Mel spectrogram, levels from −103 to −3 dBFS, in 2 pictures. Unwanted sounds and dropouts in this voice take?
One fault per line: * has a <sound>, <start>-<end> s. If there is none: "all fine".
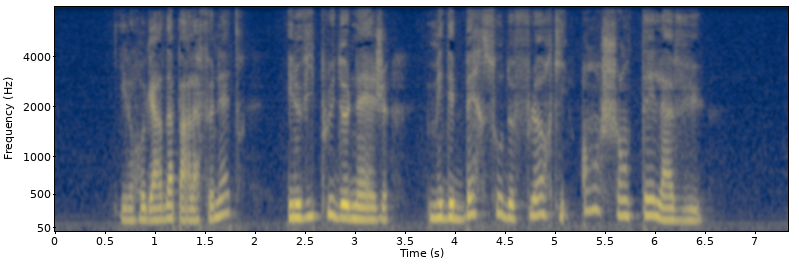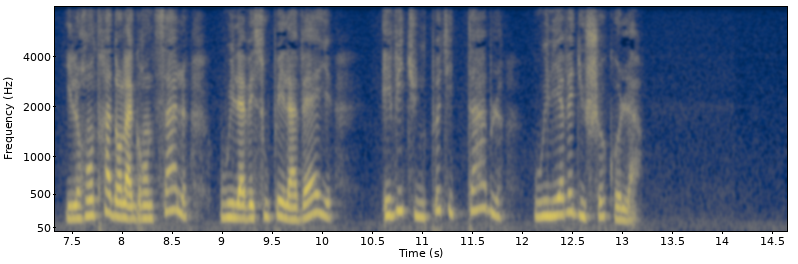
all fine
